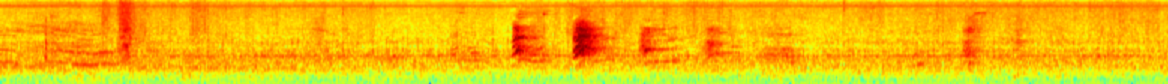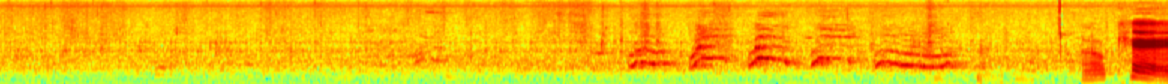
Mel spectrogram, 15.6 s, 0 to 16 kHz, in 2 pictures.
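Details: Several 5-week-old Corgi puppies, upset at being kept from coming through an opening they know, whimper and whine in scattered high thin bursts, with a busier run of rising and falling yips toward the end and occasional knocks and clicks.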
